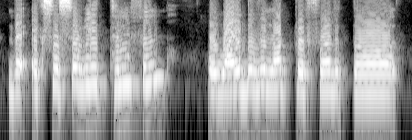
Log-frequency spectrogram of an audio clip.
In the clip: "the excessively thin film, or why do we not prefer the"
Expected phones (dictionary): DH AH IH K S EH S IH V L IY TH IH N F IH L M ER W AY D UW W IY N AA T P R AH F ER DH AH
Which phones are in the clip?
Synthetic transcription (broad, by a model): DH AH IH K S EH S IH V L IY T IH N F IH L M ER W AY D UW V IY N AA T P R AH F ER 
